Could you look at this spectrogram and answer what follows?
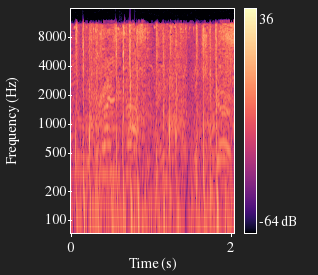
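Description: Geralt's horse Roach gallops in Witcher 3, a quick run of rhythmic hoofbeats clattering steadily beneath a voice talking over them.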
